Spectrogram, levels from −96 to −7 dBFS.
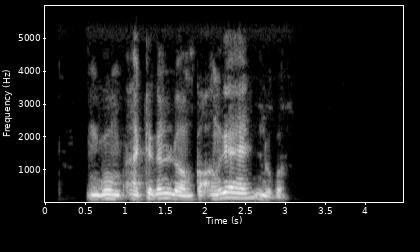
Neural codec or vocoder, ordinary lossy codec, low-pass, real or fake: none; Opus, 64 kbps; 5.4 kHz; real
